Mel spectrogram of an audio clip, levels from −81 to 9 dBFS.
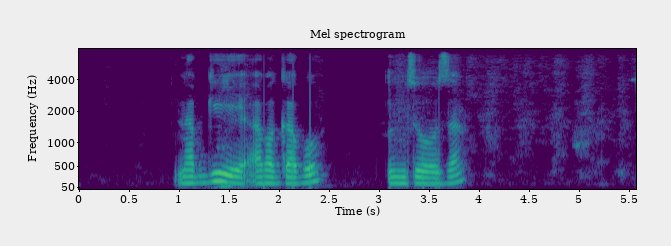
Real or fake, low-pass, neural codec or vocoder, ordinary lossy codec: real; 7.2 kHz; none; Opus, 64 kbps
